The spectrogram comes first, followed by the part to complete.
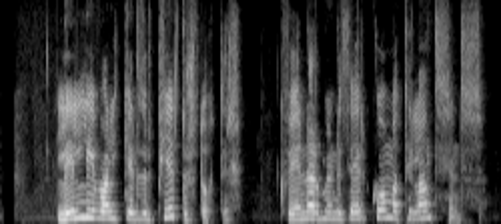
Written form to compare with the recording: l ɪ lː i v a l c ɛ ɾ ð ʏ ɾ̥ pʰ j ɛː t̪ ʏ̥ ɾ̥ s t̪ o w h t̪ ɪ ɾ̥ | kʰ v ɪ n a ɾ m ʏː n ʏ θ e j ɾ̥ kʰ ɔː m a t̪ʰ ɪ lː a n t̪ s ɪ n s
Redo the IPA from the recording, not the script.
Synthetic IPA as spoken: l ɪ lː i v a l c ɛ ɾ ð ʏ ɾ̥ pʰ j ɛː t̪ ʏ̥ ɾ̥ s t̪ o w h t̪ ɪ ɾ̥ | kʰ v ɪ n a ɾ m ʏː n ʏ θ e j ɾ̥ kʰ ɔː m a t̪ʰ ɪ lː a n t̪ s ɪ n s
